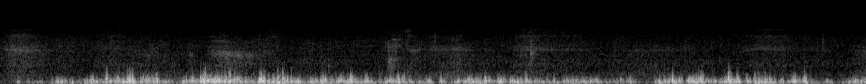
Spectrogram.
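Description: Wind buffeting the microphone in uneven gusts, a low rumbling noise that swells and drops every second or so, from a camera carried on a moving bicycle.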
